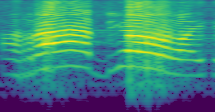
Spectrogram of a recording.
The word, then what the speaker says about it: radio: guys are so good yes in spanish it's radio you've got two syllables that's it or as an english speaker radio right but it's not ray d yo and you might think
